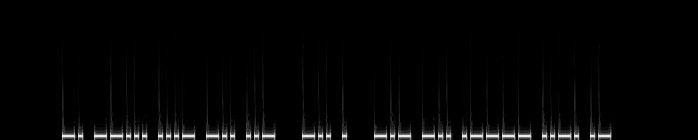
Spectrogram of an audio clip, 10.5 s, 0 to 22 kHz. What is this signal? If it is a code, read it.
Morse code, heard as a keyed tone, about 20 wpm, 700 Hz. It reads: N7VDU DE KD1FA
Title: USA Callsign DE Callsign - 5 Characters - 20wpm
